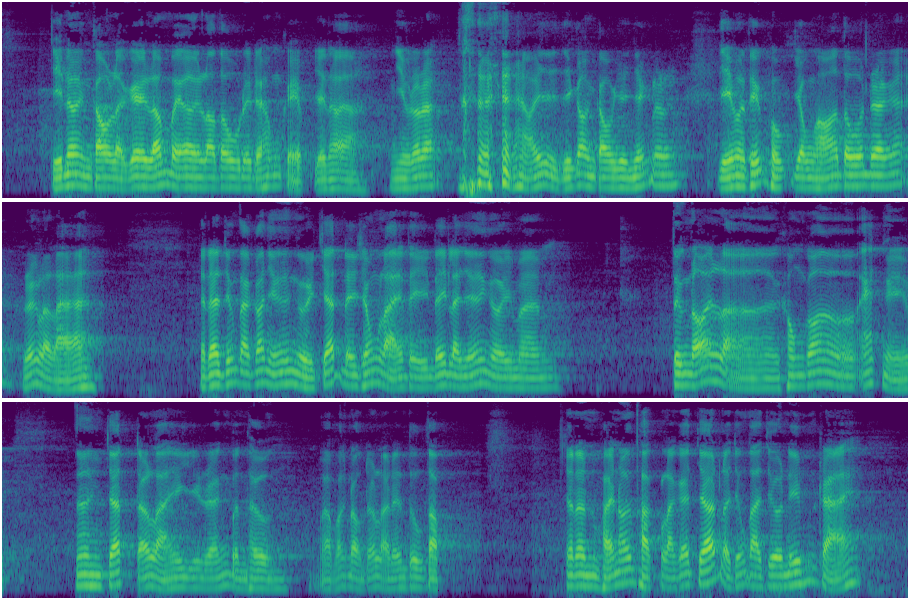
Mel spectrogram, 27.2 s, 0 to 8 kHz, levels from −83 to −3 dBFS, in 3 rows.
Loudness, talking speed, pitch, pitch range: -22 LUFS, 215 wpm, 115 Hz, 105-125 Hz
